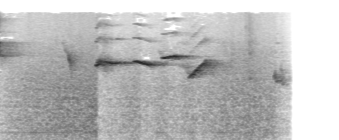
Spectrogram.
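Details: Oriental magpie-robin song of clear whistled notes: a sustained level whistle, a higher steady note, then a quick rising slur and a short lower note, over a hissing background.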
